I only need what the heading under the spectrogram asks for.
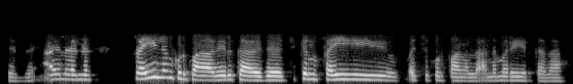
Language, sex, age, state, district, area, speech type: Tamil, female, 30-45, Tamil Nadu, Nagapattinam, rural, conversation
